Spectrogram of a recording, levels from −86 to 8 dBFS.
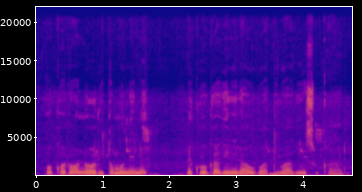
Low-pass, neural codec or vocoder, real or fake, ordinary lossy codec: none; none; real; none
